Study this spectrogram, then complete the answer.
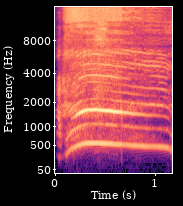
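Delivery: very high, loud drawn-out squeal; excited greeting shout. Retold or imitated. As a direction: shriek hello as you run to a friend. Retold excited greeting, running over.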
